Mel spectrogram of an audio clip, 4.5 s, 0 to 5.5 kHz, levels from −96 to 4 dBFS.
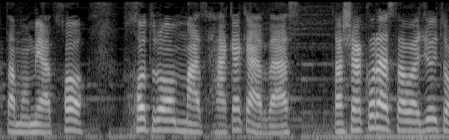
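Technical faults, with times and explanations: No technical faults can be heard in this clip.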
